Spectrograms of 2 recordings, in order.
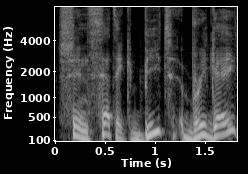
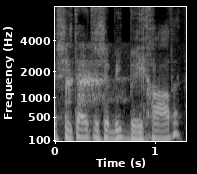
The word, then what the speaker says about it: Synthetic Beat Brigade: Bekend als gitarist van Kane, maar ook onderdeel van het collectief Synthetic Beat Brigade, zeg ik het goed zo? – Ja. – Of moet ik zeggen Synthetische Beat Brigade? – Ja, van mij. Voor mij mag het allebei.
